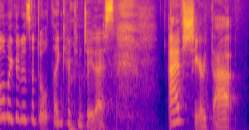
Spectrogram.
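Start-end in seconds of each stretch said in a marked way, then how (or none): 0.0-1.4 high, weepy, tearful crying voice. Retelling a phone video recorded after a failed run: imitating her own crying. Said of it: "I'm just crying on the phone like".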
